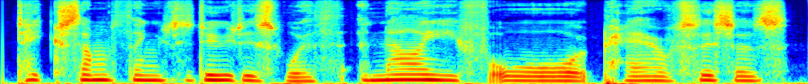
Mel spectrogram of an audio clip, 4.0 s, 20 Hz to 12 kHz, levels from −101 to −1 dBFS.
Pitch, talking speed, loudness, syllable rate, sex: 185 Hz, 195 wpm, -16 LUFS, 4.5 syllables/s, female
